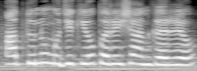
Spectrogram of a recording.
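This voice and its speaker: A woman's voice: extremely high pitch, flat delivery, brisk, soft background music, pitched above the performer's own voice. A woman voicing a wronged, defiant young sister who protests indignantly in a cartoon family drama. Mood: indignant, pleading.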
